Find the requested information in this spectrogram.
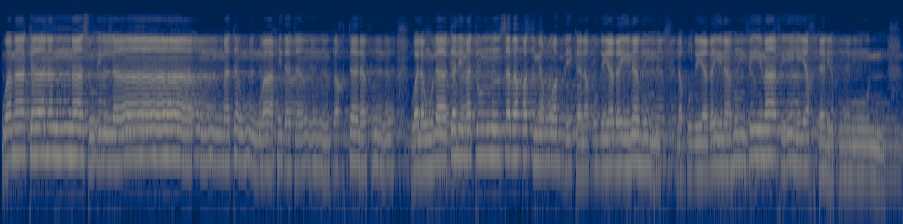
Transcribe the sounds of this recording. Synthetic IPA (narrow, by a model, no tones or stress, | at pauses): wamaːkaːnanːaːsʊʔɪlːaː | ʔʊmːawaːħɪd̪anfaxt̪alafuː | walawlaːkalɪmasabɑqɑt̪mɪrːɑbːɪkalɪqʊd̪ˤɨjabajnaɦʊm | lɪqʊd̪ˤɨjabajnaɦʊmfiːmaːfiːhɪjaxt̪alɪfuːn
